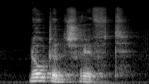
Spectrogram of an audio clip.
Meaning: musical notation
- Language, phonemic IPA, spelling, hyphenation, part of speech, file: Dutch, /ˈnoː.tə(n)ˌsxrɪft/, notenschrift, no‧ten‧schrift, noun, Nl-notenschrift.ogg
